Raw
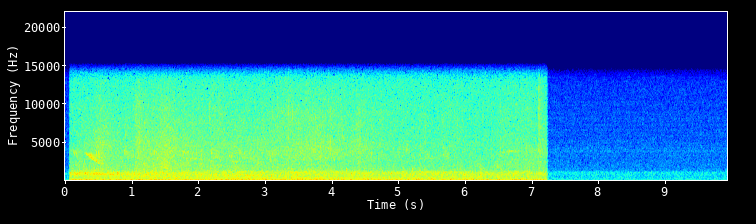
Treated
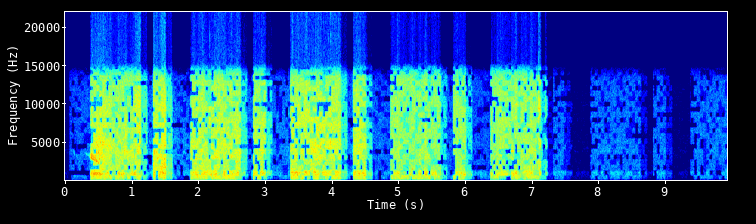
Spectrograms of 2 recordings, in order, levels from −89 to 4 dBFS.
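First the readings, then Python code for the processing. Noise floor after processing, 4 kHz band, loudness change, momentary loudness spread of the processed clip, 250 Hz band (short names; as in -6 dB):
-75 dBFS, +5.0 dB, +4.0 dB, 9 LU, -5.5 dB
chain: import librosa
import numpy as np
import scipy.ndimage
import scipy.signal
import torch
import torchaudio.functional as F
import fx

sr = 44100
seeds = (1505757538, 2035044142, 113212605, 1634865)

p1 = fx.spec_dropout(x, sr, seeds[0], share_pct=35)
p2 = scipy.signal.sosfilt(scipy.signal.butter(2, 250.0, 'highpass', fs=sr, output='sos'), p1)
p3 = fx.tilt_eq(p2, sr, slope=2.0)
p4 = fx.step_gate(p3, sr, bpm=80, pattern='..xxxx.x', floor_db=-24.0, edge_ms=4.5)
p5 = 10.0 ** (-17.5 / 20.0) * np.tanh(p4 / 10.0 ** (-17.5 / 20.0))
p6 = p4 + (p5 * 10.0 ** (-6.5 / 20.0))
p7 = fx.doubler(p6, sr, ms=12.0, db=-10.5)
p8 = p7 + fx.echo_single(p7, sr, ms=97, db=-10.5, dry=0)
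p9 = fx.upward_expand(p8, sr, threshold_db=-37.0, expansion=1.5)
y = p9 * 10.0 ** (3.0 / 20.0)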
